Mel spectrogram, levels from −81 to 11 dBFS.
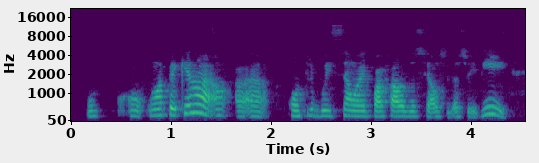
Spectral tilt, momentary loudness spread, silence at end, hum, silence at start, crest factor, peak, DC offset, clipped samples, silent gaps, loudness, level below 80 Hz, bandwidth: -7.5 dB/octave; 12 LU; 0.2 s; none; 0.15 s; 20 dB; -6 dBFS; under 0.1%; under 0.1%; none; -25 LUFS; -76 dBFS; 12.5 kHz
